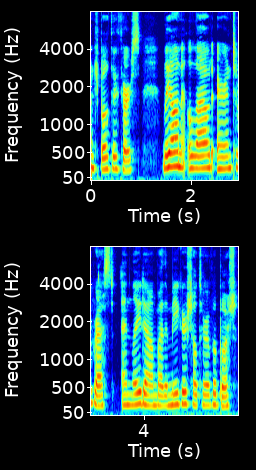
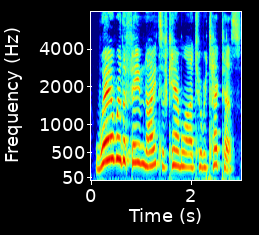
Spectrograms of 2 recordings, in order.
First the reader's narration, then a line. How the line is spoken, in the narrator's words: Leon shouted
